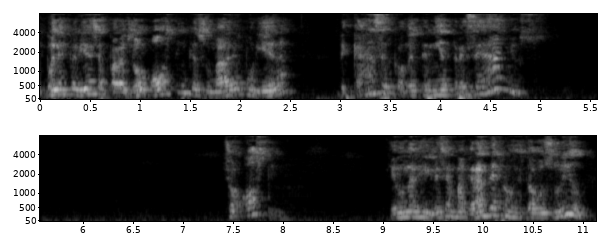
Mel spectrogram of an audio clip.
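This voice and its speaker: A man preaching a sermon in a high, very lively voice that swoops up and down, jumping from loud declarations to hushed asides. He is picked up from far off, and the church around him rings with echo. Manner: dramatic preaching, shifting between loud and hushed. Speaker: pastor. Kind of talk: Spanish-language sermon. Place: church sanctuary.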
